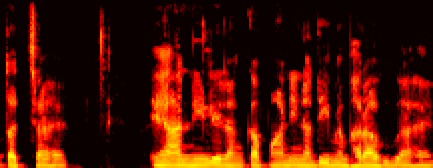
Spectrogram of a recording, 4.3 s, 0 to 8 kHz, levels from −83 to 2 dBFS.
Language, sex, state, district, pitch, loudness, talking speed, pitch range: Hindi, male, Uttar Pradesh, Hamirpur, 155 Hz, -25 LUFS, 180 wpm, 150-160 Hz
